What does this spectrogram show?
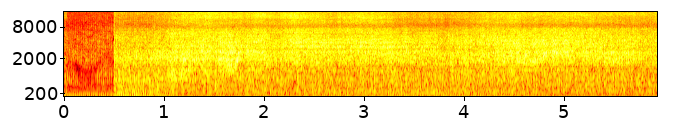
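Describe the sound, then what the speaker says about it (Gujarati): A tractor's engine runs steadily at close range on a farm field, a continuous loud low drone with no pauses. "એક ટ્રેક્ટર કઠરા હાલતું જાય"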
